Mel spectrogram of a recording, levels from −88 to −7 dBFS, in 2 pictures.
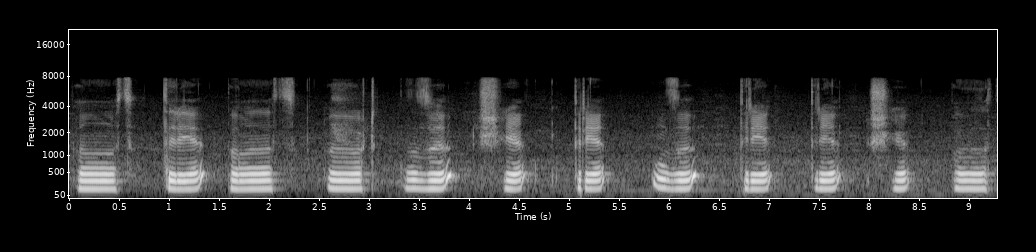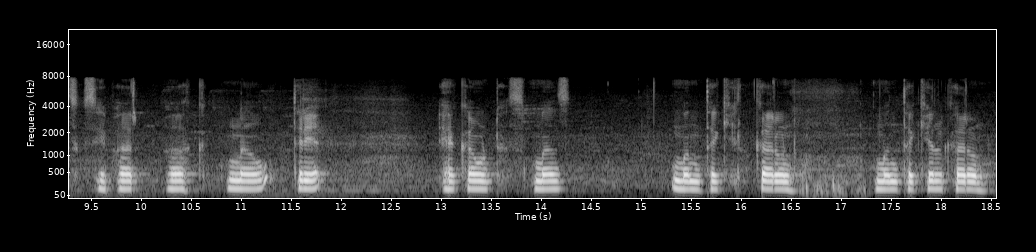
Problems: background sounds at intervals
